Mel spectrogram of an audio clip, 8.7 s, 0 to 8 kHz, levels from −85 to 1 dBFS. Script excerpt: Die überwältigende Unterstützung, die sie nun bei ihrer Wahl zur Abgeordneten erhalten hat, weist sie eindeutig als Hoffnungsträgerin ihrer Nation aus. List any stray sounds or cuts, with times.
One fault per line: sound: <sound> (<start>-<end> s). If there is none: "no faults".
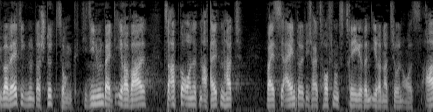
sound: dropout (4.1-4.2 s)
